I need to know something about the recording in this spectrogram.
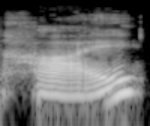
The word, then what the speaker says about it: high: side wide deep and high high again a difficult one to pronounce because people see the GH and they panic forget about them just say hi it's exactly the same it's just saying hi and then on the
